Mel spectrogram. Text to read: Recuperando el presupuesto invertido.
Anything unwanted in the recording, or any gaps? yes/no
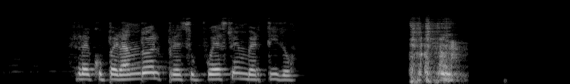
yes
